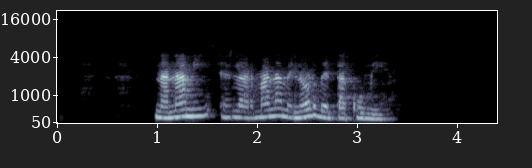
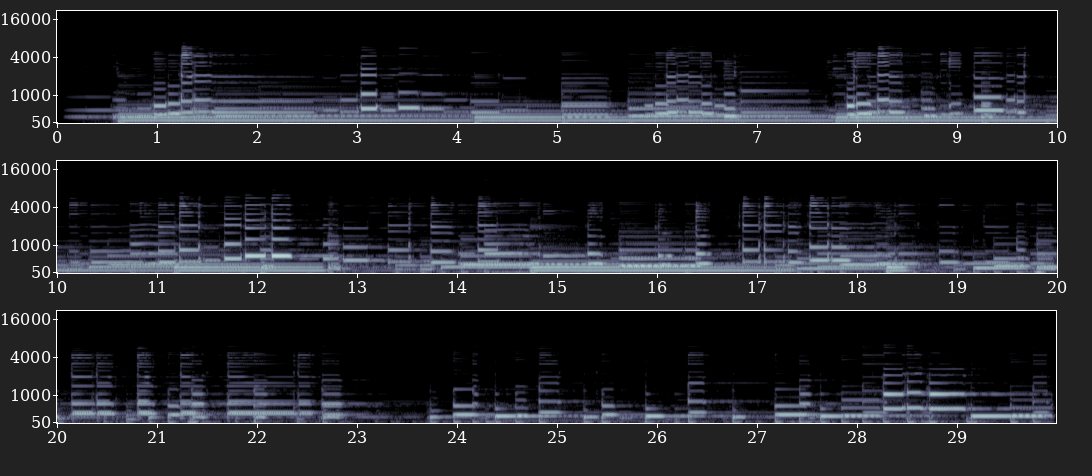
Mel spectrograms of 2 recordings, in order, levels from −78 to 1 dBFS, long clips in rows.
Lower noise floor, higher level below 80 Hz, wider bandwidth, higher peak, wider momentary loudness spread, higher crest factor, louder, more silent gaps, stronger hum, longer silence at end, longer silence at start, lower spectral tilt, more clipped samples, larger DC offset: first, -87 dBFS vs -55 dBFS; second, -76 dBFS vs -48 dBFS; second, 4.7 kHz vs 6.6 kHz; first, -6 dBFS vs -10 dBFS; about the same, 12 LU vs 11 LU; about the same, 20 dB vs 16 dB; first, -22 LUFS vs -28 LUFS; neither; neither; first, 1.05 s vs 0 s; first, 1 s vs 0.15 s; about the same, -9 dB/octave vs -8.5 dB/octave; neither; neither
